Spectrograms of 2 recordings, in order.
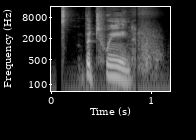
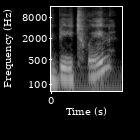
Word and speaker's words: between: Students will very often say between. Most fluent speakers of English say between. And again, a reminder that it's not that you have to say every word with the schwa in it, but if you don't use it at all, it will really affect the rhythm of your speech.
